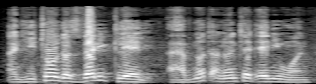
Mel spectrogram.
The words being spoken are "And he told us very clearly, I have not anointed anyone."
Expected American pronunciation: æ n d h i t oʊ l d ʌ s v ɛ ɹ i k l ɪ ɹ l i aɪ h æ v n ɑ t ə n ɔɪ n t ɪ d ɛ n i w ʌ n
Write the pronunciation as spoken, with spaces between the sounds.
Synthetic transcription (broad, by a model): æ n d h i t oʊ l d ʌ s v ɛ ɹ i k l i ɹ l i aɪ h æ v n ɑ t ə n ɔɪ n t ɪ d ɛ n i w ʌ n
